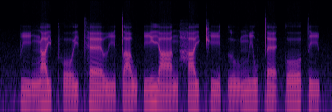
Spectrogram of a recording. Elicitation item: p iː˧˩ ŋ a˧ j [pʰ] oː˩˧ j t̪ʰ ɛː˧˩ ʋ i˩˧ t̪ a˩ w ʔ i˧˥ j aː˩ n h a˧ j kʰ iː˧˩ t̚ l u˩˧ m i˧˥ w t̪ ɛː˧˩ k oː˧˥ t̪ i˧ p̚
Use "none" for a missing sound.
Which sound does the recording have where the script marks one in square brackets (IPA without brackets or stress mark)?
pʰ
